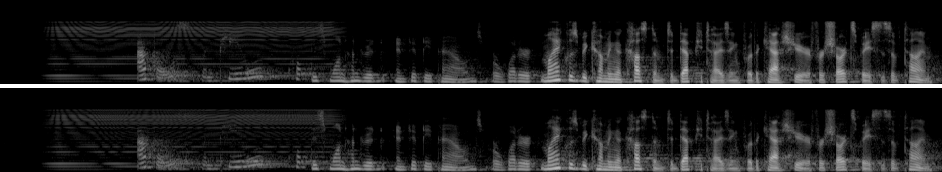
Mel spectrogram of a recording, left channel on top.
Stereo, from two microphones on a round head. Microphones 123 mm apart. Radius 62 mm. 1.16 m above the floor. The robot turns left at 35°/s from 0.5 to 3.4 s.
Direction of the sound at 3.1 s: 30° right (ahead or behind).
